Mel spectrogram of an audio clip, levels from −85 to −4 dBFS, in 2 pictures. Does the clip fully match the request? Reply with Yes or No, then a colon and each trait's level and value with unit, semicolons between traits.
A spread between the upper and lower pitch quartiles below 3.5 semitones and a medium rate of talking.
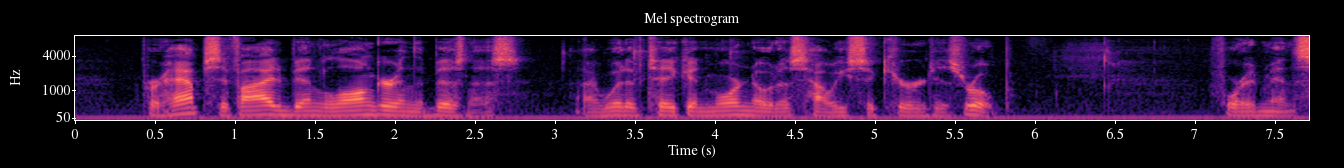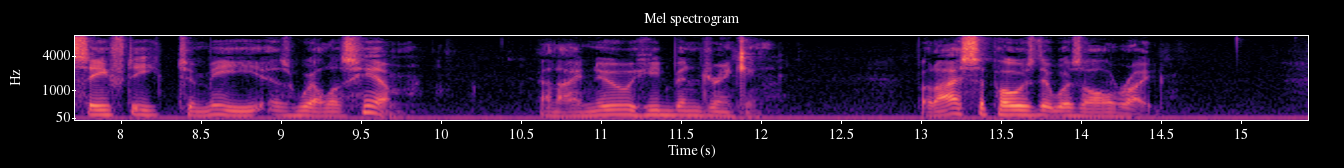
Yes: average, 3.0 semitones; average, 165 wpm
